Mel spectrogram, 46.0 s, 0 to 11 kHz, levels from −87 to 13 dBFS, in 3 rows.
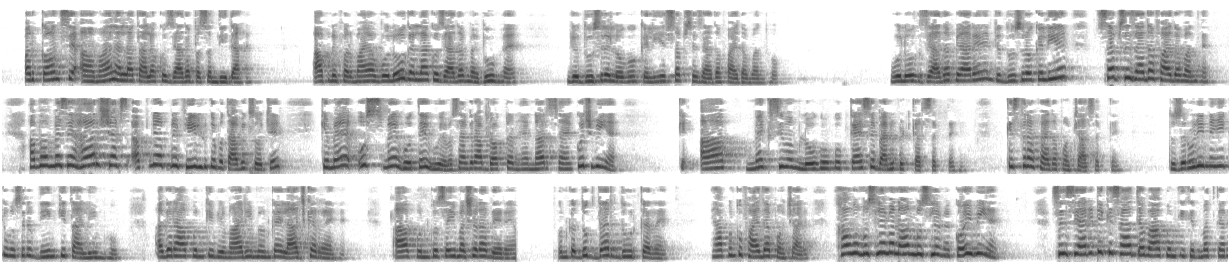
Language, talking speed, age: Urdu, 200 wpm, 50-69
